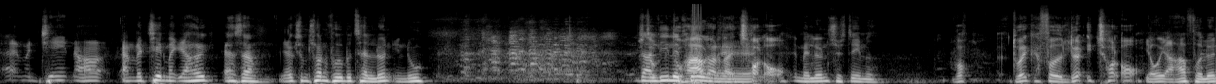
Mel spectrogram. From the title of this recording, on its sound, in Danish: LIVE fra Hanstholm Madbar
